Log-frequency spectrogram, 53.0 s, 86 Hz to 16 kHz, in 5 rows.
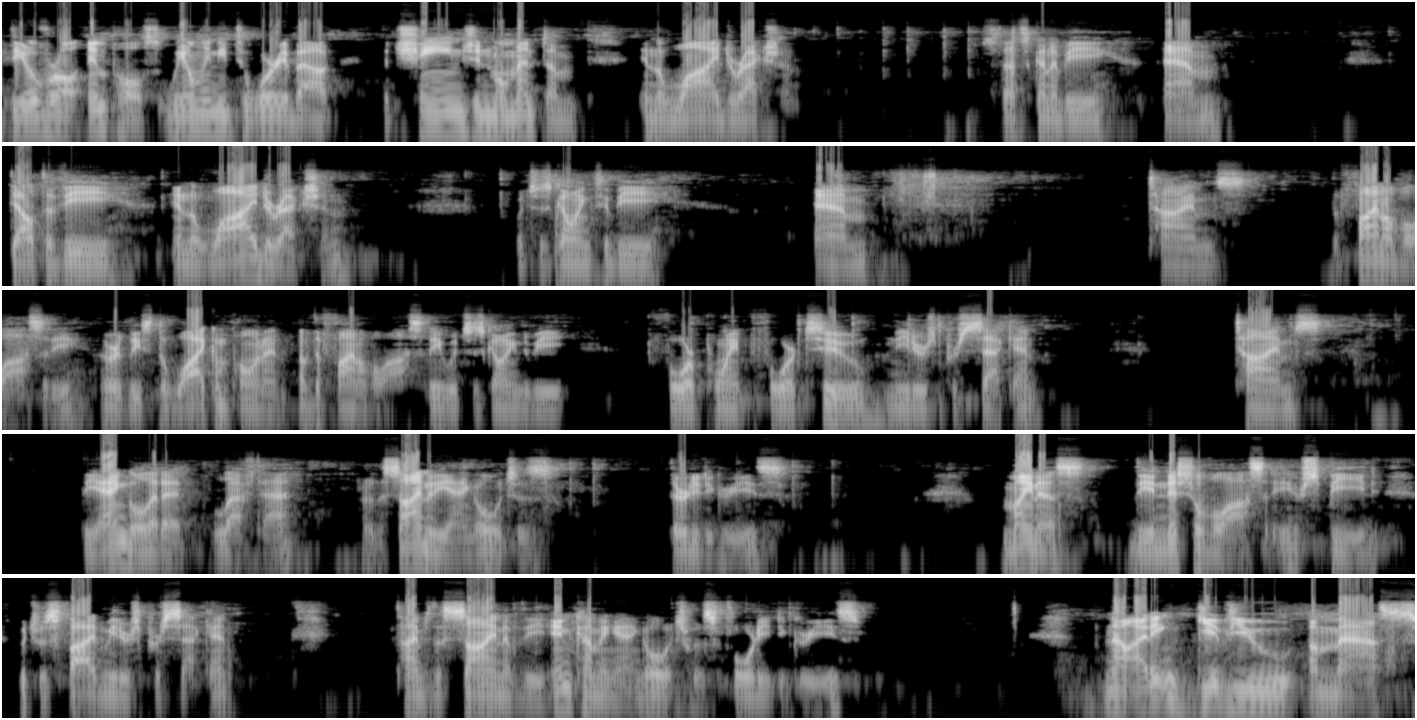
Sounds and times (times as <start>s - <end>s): Speech: 0.0s - 6.1s, 7.3s - 9.4s, 10.7s - 13.4s, 14.4s - 15.8s, 16.7s - 17.4s, 19.2s - 25.5s, 26.1s - 29.1s, 30.4s - 31.3s, 32.4s - 36.1s, 36.8s - 37.9s, 39.3s - 49.0s, 50.0s - 52.9s.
